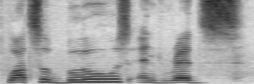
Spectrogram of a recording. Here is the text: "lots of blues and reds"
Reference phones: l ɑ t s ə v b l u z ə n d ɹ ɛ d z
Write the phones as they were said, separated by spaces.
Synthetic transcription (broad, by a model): l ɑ t s ə v b l u z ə n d ɹ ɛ d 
